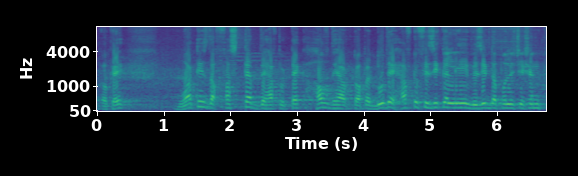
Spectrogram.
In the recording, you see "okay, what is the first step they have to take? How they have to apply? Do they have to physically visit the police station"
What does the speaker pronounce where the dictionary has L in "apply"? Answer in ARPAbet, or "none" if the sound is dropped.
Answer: none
